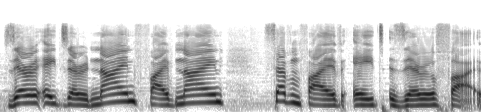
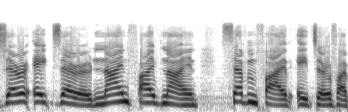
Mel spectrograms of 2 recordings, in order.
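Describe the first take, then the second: First: The number is read slowly and deliberately. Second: The number is read at normal, quicker pace.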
